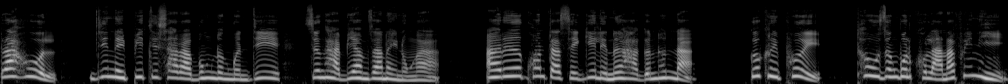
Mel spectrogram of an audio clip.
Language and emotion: Bodo, surprised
